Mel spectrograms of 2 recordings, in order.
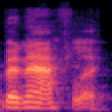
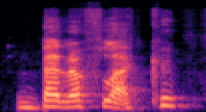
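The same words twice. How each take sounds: First: The stress is on the first syllable. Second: The stress is on the second syllable. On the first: This is the usual way to say the name. The speaker calls it right. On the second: Someone else said it this way, believing it correct. The speaker calls it wrong.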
